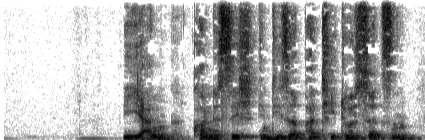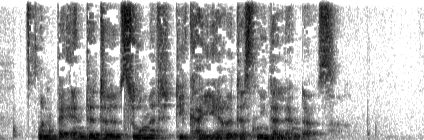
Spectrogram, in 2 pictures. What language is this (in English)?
German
